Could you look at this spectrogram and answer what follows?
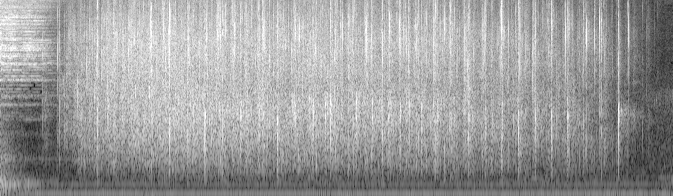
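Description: Audience applauding, swelling over the first couple of seconds and thinning out near the end.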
